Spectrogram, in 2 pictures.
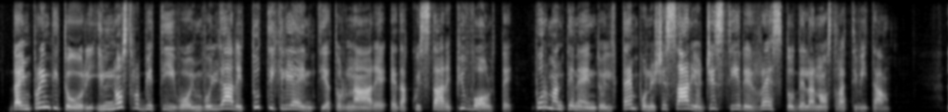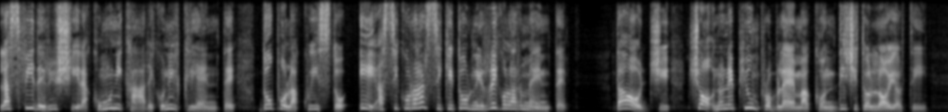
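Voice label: Italian female voice over, upbeat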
